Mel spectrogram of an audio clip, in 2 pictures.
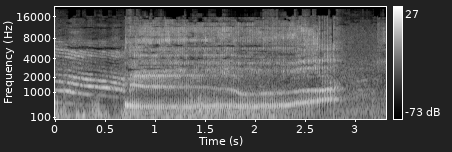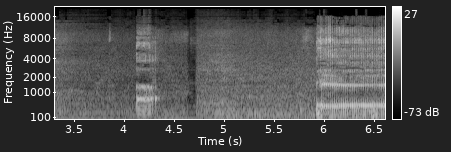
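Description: Long, loud, drawn-out voiced belches, two sustained and one brief, with room noise between them.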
